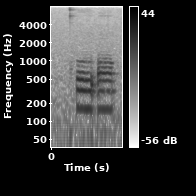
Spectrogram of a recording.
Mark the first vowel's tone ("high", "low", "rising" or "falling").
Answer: low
